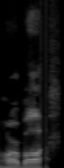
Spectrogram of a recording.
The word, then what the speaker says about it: Harbaugh: Jim Harbaugh to the Los Angeles Chargers. I said it right. Jim Harbaugh to Los Angeles Chargers.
